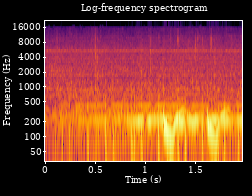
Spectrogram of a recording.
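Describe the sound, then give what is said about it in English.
Weather-generated drone music from a weather warlock that converts precipitation, snow, sun and wind into drones: low, steady drone tones hum beneath a soft, constant patter of rain, with a few gliding pitch swoops rising and falling toward the end. No voices. “There we go, we've got some weather-generated background music. You can hear the rain.”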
